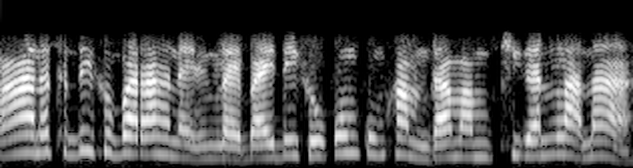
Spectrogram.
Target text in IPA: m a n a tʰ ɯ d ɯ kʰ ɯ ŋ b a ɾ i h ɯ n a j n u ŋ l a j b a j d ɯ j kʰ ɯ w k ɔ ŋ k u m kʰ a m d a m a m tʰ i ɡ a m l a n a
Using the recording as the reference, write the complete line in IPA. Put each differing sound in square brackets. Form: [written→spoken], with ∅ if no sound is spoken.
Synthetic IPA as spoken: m a n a tʰ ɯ d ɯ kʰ ɯ [ŋ→∅] b a ɾ [i→a] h ɯ n a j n [u→ɯ] ŋ l a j b a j d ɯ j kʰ ɯ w k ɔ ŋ k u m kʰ a m d a m a m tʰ i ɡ a [m→n] l a n a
